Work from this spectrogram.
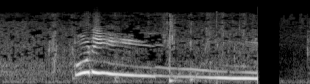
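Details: A dog from a compilation of funny dog videos gives one long howl that jumps up sharply, then slides slowly downward in a smooth, tuneful tone for nearly two seconds before breaking off suddenly, with a quiet room murmur behind it.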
